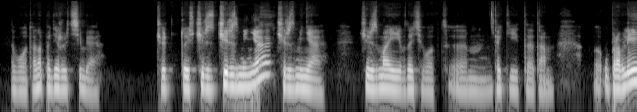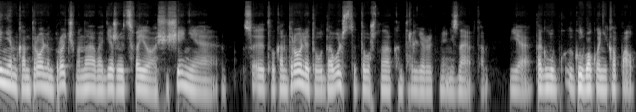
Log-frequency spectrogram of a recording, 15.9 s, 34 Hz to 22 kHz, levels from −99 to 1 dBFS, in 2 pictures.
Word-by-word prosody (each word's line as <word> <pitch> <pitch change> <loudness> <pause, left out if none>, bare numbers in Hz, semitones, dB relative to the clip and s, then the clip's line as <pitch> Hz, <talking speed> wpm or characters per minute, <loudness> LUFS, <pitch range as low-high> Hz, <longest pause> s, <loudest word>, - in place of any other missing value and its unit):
вот, 115 0 -8
она 140 +3 0
поддерживает 130 -2 -2
себя 115 -6 -6 0.7
чёт 130 0 -1
то 135 - +4
есть, 130 0 +2
через 130 -3 +1
через 145 +1 +7
меня, 195 - +4
через 130 - 0
меня, 125 -6 +1 0.4
через 130 -3 +2
мои 130 -2 +3
вот 120 - -11
эти 125 0 -2
вот, 115 -1 -11
эм, 115 -1 -10
какие-то 120 -3 -8
там, - - -11 0.5
управлением, 150 +5 +6
контролем, 140 +1 0
прочим, 140 -1 -3
она 135 +1 -1
поддерживает 125 0 -1
свое 130 -3 +1
ощущение 120 -2 -3 0.3
с - - -7
этого 130 -1 -4
контроля, 145 +6 +2
этого 125 -2 -4
удовольствия 130 +1 -2
от - - -34
того, 125 -1 -3
что 125 - -9
она 120 - -3
контролирует 120 -1 -9
меня. 125 - -9
Не 115 - -8
знаю, 115 0 -7
там, - - -19 0.3
я 125 0 -9
так 135 - 0
глуб 135 -2 0
глубоко 135 0 +3
не 125 - -1
копал. 130 +1 -6
130 Hz, 175 wpm, -23 LUFS, 120-135 Hz, 0.7 s, через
